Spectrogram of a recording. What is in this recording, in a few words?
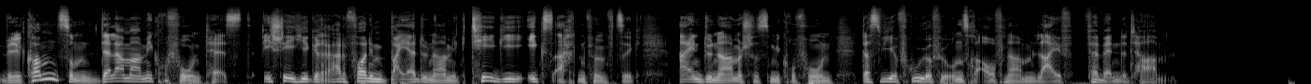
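speech male, beyerdynamic TG X58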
